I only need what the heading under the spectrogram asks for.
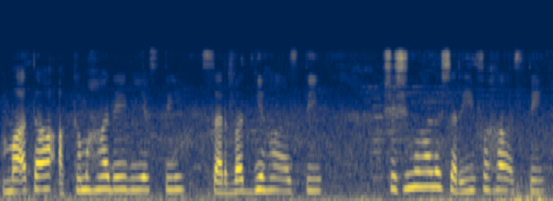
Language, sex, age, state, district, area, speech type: Sanskrit, female, 18-30, Karnataka, Dharwad, urban, spontaneous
